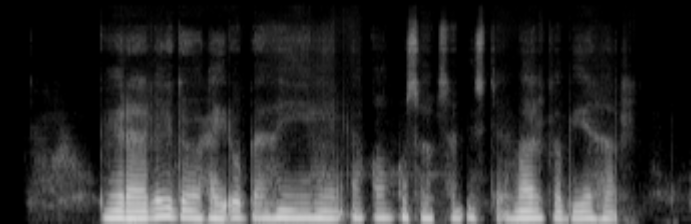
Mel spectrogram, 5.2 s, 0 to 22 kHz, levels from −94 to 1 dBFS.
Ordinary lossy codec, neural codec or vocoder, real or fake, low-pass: none; codec, 44.1 kHz, 2.6 kbps, DAC; fake; 19.8 kHz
